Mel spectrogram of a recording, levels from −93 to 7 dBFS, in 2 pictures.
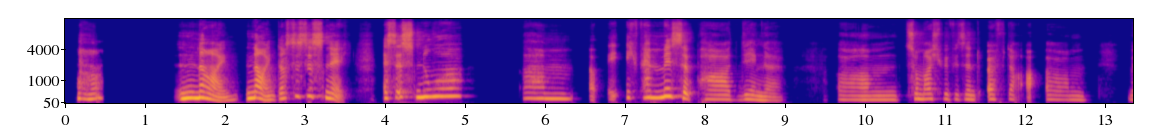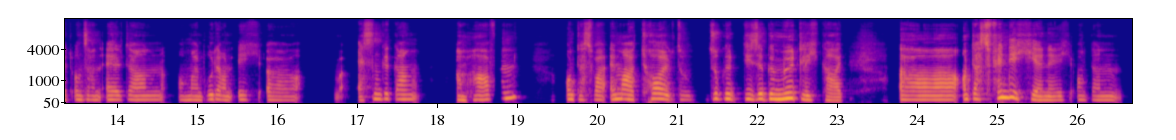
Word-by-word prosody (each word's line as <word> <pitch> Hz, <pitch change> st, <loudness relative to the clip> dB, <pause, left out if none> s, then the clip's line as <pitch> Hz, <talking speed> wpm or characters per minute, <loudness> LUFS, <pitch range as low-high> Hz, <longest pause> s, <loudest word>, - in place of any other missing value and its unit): Aha. 220 Hz, +1 st, -1 dB, 1.0 s
Nein, 230 Hz, -, +8 dB
nein, 235 Hz, -8 st, +6 dB
das 240 Hz, +7 st, -1 dB
ist 325 Hz, 0 st, 0 dB
es 335 Hz, -1 st, +2 dB
nicht. 250 Hz, -3 st, +1 dB, 0.4 s
Es 250 Hz, +1 st, +1 dB
ist 255 Hz, -, +3 dB
nur, 330 Hz, +3 st, +5 dB, 0.7 s
ähm, 230 Hz, -2 st, -2 dB, 0.2 s
äh, -, -, -8 dB, 0.2 s
i -, -, -9 dB
ich 275 Hz, 0 st, -5 dB
vermisse 280 Hz, +1 st, +5 dB
paar 195 Hz, -2 st, -4 dB
Dinge. 165 Hz, -5 st, -5 dB, 0.7 s
Ähm, 180 Hz, 0 st, -7 dB
zum 220 Hz, -1 st, -2 dB
Beispiel, 215 Hz, -1 st, -5 dB
wir 200 Hz, -, -11 dB
sind 195 Hz, -2 st, -7 dB
öfter, 205 Hz, -1 st, -7 dB
a -, -, -6 dB
ähm, 180 Hz, -3 st, -11 dB, 0.5 s
mit 185 Hz, -, -14 dB
unseren 180 Hz, -2 st, -8 dB
Eltern 180 Hz, 0 st, -7 dB, 0.2 s
und 175 Hz, -1 st, -12 dB
meinem 170 Hz, -1 st, -7 dB
Bruder 195 Hz, +2 st, -5 dB
und 170 Hz, -2 st, -8 dB
ich, 185 Hz, 0 st, -12 dB
ähm, 165 Hz, -1 st, -10 dB, 0.7 s
essen 210 Hz, +8 st, -5 dB
gegangen 205 Hz, -2 st, -6 dB, 0.4 s
am 170 Hz, -1 st, -6 dB
Hafen 200 Hz, +9 st, -3 dB, 0.6 s
und 200 Hz, -2 st, -4 dB
das 180 Hz, +1 st, -7 dB
war 185 Hz, -2 st, -4 dB
immer 200 Hz, -1 st, 0 dB
toll, 220 Hz, -4 st, -1 dB
so 180 Hz, -2 st, -15 dB, 0.2 s
so 230 Hz, 0 st, -3 dB
G 220 Hz, 0 st, +1 dB, 0.2 s
diese 215 Hz, +1 st, 0 dB
Gemütlichkeit. 195 Hz, -8 st, +2 dB, 0.7 s
Äh, -, -, +1 dB
und 180 Hz, +2 st, -1 dB
das 215 Hz, 0 st, 0 dB
finde 280 Hz, +4 st, +5 dB
ich 245 Hz, -, -2 dB
hier 180 Hz, -4 st, -1 dB
nicht. 165 Hz, +1 st, -7 dB
Und 180 Hz, -1 st, -13 dB
dann, 170 Hz, -1 st, -9 dB
195 Hz, 130 wpm, -22 LUFS, 180-230 Hz, 1.0 s, Nein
